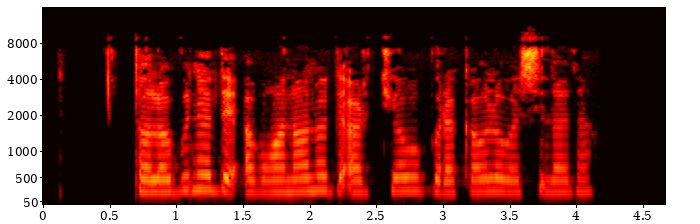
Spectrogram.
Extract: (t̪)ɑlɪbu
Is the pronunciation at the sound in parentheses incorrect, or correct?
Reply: correct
